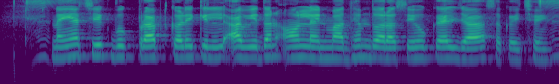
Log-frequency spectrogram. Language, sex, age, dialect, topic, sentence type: Magahi, male, 18-24, Western, banking, statement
